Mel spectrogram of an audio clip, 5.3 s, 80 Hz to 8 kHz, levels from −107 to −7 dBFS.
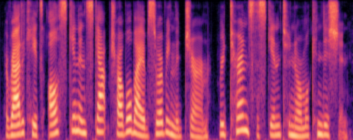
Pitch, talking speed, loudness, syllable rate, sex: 210 Hz, 170 wpm, -21 LUFS, 5.6 syllables/s, female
